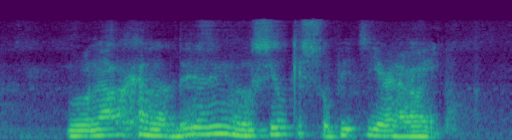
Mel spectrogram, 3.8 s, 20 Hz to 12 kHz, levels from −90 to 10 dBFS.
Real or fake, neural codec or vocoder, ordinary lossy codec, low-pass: fake; codec, 16 kHz, 1.1 kbps, Voila-Tokenizer; MP3, 64 kbps; 7.2 kHz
